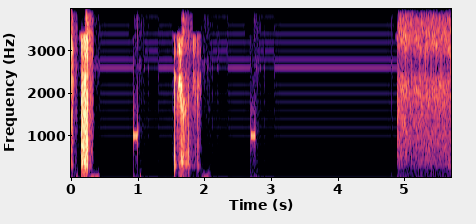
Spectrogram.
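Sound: telephone call tones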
